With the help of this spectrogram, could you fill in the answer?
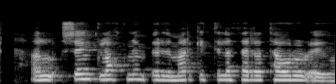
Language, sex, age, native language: Icelandic, female, 50-59, Icelandic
